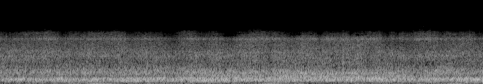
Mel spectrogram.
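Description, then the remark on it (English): A T-33 jet aircraft carrying a pilot and a reporter roars steadily as it takes off down the runway, a loud, continuous engine rush that neither rises nor fades over the few seconds, with no voices. “The only jet that will carry a reporter as well as the pilot is a T-33.”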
